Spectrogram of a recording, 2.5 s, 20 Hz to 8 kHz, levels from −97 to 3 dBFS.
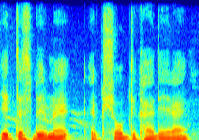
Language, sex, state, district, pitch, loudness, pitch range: Hindi, male, Arunachal Pradesh, Papum Pare, 110 Hz, -16 LUFS, 105-120 Hz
